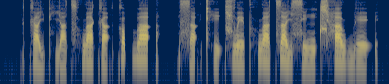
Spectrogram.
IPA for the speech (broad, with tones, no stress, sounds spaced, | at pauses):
k a˨˩ j pʰ j a˨˩ t͡sʰ w a˧ k a˨ ʔ k ɔ˦ p̚ b a˦ ʔ | s a˨ ʔ kʰ i˨ ʔ ɕ w e˧ pʰ w a˥˧ t͡s a˥˧ j s i˨˩ ŋ t͡ɕʰ a˧ w b e˨ ʔ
